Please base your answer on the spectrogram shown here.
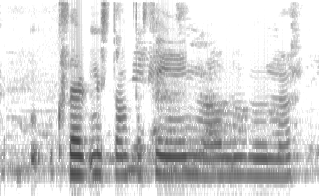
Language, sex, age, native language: Icelandic, female, 9, Icelandic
